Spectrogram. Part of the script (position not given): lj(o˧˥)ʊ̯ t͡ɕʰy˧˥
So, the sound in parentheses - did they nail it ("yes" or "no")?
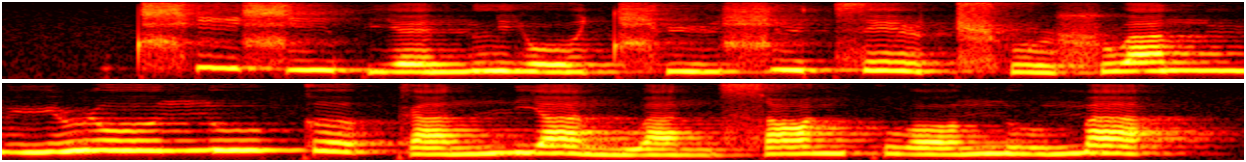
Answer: yes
